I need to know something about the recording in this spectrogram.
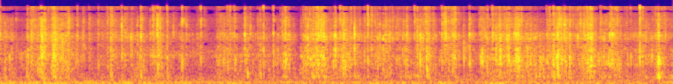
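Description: Plastic bag of diamond-painting drills crinkling and rustling in the hands, a steady run of small crackles, as fingers work to find the bag's opening.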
